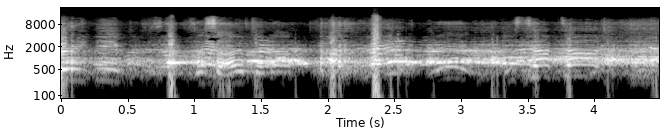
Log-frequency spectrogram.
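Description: MMA commentators shouting excitedly over a cheering arena crowd as a fight ends by choke submission, heard through computer speakers and picked up by a phone. A few sharp knocks cut through, the loudest about a second in.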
